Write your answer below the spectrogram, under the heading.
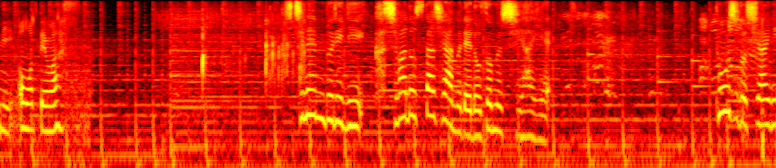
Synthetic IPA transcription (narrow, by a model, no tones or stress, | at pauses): ɲ̟iʔo̞mo̞t̪ːe̞masɨ̥ | çi̥t͡ɕinẽ̞mbɯ̟ɾʲiɲ̟ikʰḁɕiβano̞sɨ̥t̪aʑiamɯ̟d̪e̞no̞zo̞mɯ̟ɕiaie̞ | t̪o̞ːʑino̞ɕiaiɲ̟i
